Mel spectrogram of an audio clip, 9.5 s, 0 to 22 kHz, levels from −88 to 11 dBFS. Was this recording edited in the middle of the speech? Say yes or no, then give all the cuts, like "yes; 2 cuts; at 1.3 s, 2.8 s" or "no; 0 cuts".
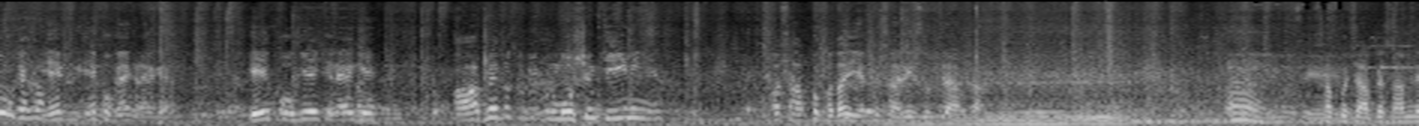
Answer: no; 0 cuts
